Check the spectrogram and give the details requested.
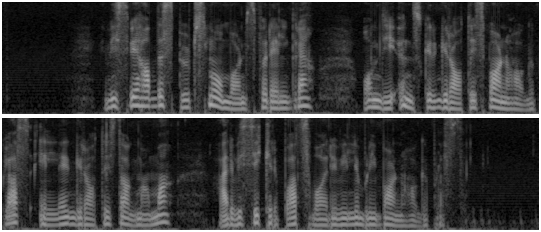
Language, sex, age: Norwegian, female, 48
